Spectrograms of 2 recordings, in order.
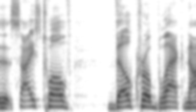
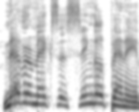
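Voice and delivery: Donald Trump; 10 semitones higher than usual. Retold or imitated. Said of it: "I start Trump heckling him".

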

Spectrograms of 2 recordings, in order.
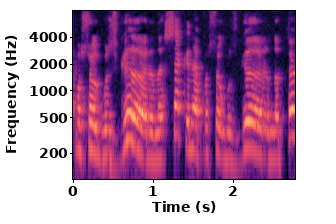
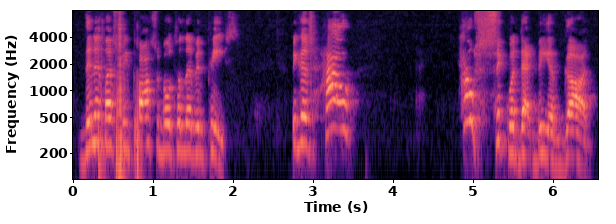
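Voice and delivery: normal talking voice

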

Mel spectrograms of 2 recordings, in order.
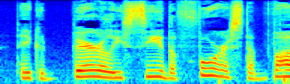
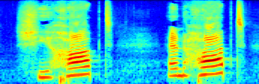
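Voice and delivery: building excitement; 4 semitones higher, 7 dB louder, slower than usual. A narrator's reading. Climax building.

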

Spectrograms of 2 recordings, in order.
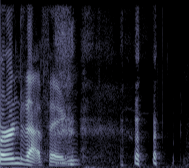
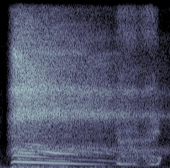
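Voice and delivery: long, noisy exhale; imitated heavy sigh. Daughter mimics dad getting up at night, heavy sigh. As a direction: mimic a heavy breather sighing. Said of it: "you get up and you go".

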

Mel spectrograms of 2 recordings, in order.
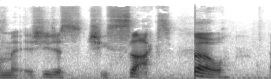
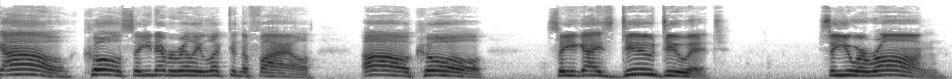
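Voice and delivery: loud, higher, drawn-out mock cool; pointed retold comeback; sarcastic gloating; 7 semitones higher, 6 dB louder, slower than usual. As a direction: rub it in, hitting each word. Rubbing the clerk's error in.

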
